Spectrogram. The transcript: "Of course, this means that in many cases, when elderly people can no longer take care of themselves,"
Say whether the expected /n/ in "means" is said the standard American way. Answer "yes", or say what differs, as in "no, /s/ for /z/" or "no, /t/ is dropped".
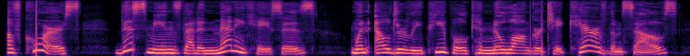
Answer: yes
